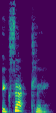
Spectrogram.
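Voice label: "exactly", British English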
